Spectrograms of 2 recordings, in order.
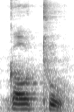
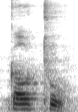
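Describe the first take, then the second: First: A clear T and full vowel in to. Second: The same.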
